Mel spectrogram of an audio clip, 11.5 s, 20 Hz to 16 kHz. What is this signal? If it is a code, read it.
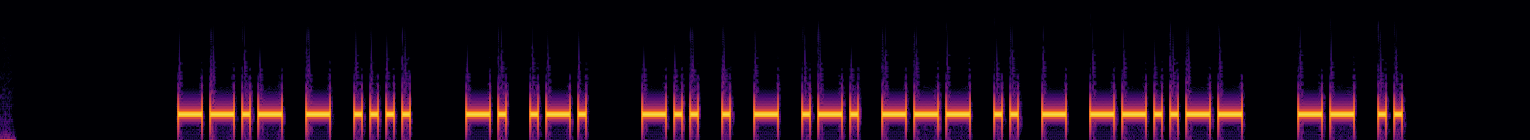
Morse code, heard as a keyed tone, about 20 wpm, 700 Hz. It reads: QTH NR DETROIT, MI
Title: K1USN SST QSO Practice 20wpm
